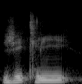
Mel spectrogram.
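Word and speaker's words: giclée: be produced was uh it's a french word it's a jiggly print i think is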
